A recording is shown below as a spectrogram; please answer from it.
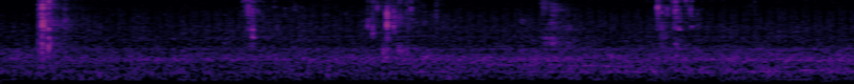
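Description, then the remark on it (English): Soft chewing of a bite of apple pie, with about five moist, squishy bites at an irregular, unhurried pace against a quiet background. No one speaks. “But when you eat the apple pie, it cools it down.”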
